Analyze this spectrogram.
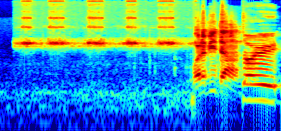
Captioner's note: crickets sound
